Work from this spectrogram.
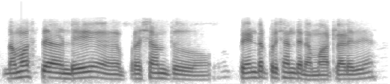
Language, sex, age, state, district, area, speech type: Telugu, male, 18-30, Telangana, Bhadradri Kothagudem, urban, conversation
